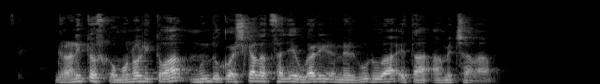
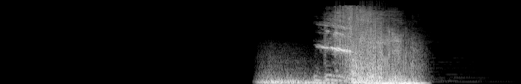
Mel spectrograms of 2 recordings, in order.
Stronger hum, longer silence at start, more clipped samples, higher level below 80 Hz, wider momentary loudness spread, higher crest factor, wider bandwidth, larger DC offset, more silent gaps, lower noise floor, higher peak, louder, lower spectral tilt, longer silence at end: neither; second, 0.55 s vs 2.55 s; second, under 0.1% vs 0.6%; second, -62 dBFS vs -14 dBFS; second, 8 LU vs 12 LU; first, 20 dB vs 12 dB; second, 11.5 kHz vs 17 kHz; neither; neither; first, -83 dBFS vs -68 dBFS; second, -6 dBFS vs 0 dBFS; second, -25 LUFS vs -8 LUFS; about the same, -5 dB/octave vs -5 dB/octave; first, 1.05 s vs 0.9 s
